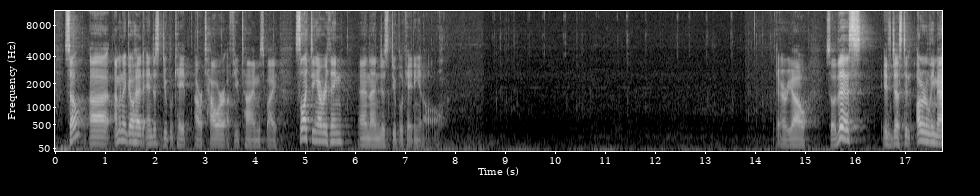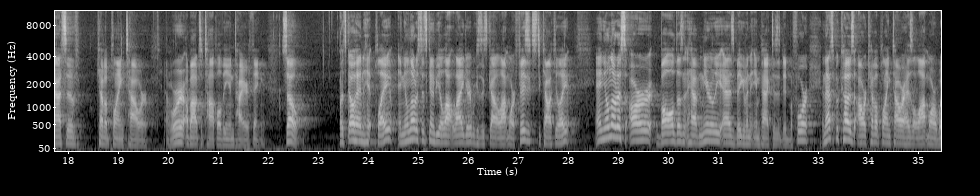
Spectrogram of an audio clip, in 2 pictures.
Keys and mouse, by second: 1.2 KP_1, 1.7 KP_5, 4.0 b, 7.1 shift+d, 8.2 g, 9.3-11.1 typing, 12.2 shift+d, 12.5 g, 12.7 g, 13.3 g, 15.5 KP_5, 15.9 z, 16.3 z, 18.5 a, 23.1-25.1 drag, 25.1 middle click, 26.8 middle click.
